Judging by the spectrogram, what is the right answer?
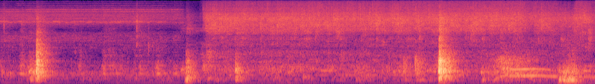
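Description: A large plastic syringe drawing water up from a plate: a steady hiss of water and air being sucked in starts about three seconds in, with a sharp click about six seconds in.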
